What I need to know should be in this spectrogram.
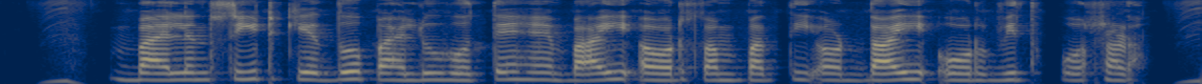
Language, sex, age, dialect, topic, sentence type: Hindi, female, 18-24, Awadhi Bundeli, banking, statement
